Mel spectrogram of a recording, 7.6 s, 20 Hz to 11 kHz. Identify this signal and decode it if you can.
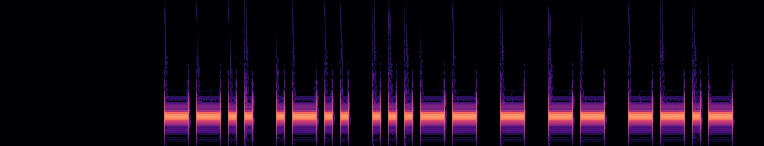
Morse code, heard as a keyed tone, about 15 wpm, 700 Hz. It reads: ZL3TMQ
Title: DXCC-100 Call Signs - 6 Characters - 15wpm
